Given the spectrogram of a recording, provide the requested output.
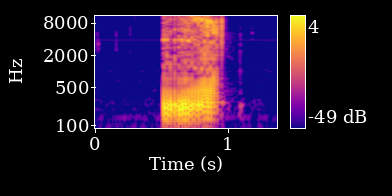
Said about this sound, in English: I can do the fart if you like.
